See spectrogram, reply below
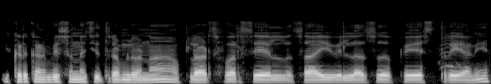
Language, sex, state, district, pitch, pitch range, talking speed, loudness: Telugu, male, Andhra Pradesh, Sri Satya Sai, 110 Hz, 105-115 Hz, 135 wpm, -15 LUFS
